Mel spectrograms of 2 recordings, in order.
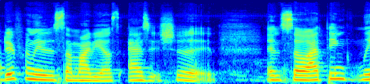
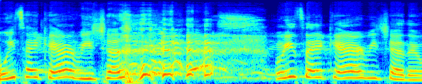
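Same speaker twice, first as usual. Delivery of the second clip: laughing, louder and higher on it; laughing proudly; 8 semitones higher, 3 dB louder than usual. Real, not acted. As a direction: laugh it out with pride.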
